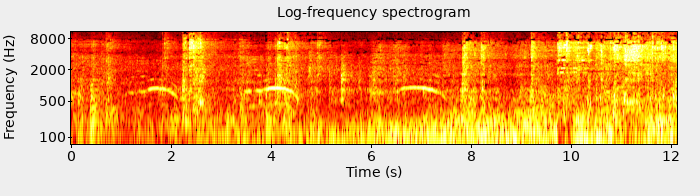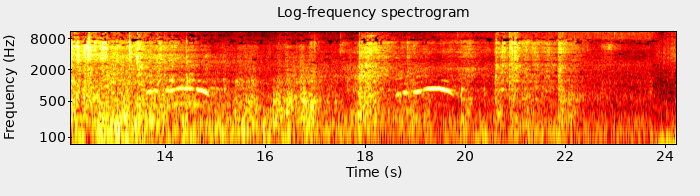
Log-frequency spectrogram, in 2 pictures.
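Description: Floodwater rushing across a road in heavy hurricane rain, a loud steady roar of water and rain, with wind knocking on the microphone now and then.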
